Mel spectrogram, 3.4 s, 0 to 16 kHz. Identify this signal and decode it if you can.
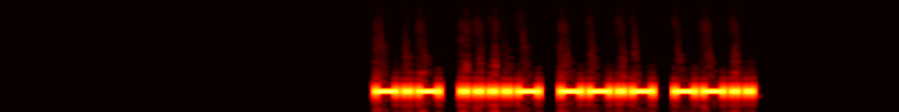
Morse code, heard as a keyed tone, about 46 wpm, 700 Hz. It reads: K4QZ
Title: USA Call Signs - 4 Characters - Repeated 2x - 45wpm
